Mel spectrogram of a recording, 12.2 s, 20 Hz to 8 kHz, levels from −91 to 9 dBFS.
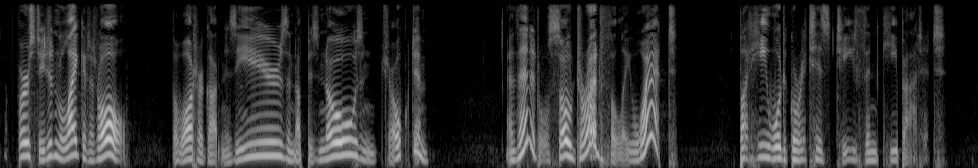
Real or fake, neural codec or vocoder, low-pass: real; none; 7.2 kHz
